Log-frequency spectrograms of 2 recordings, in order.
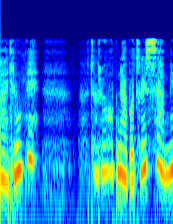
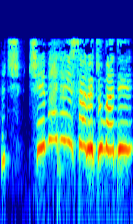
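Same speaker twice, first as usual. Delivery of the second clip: very high, louder startled question; alarmed; 5 dB louder than usual. A narrator's reading. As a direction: stammer into a high shocked question. Lucrece alarmed at pale Ernest.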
